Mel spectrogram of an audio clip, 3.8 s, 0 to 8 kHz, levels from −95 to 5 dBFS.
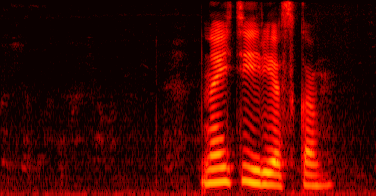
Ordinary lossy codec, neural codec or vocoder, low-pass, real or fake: none; none; none; real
